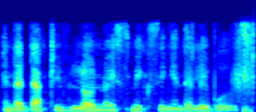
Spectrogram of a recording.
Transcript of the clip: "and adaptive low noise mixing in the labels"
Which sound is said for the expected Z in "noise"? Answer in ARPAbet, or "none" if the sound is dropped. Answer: S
